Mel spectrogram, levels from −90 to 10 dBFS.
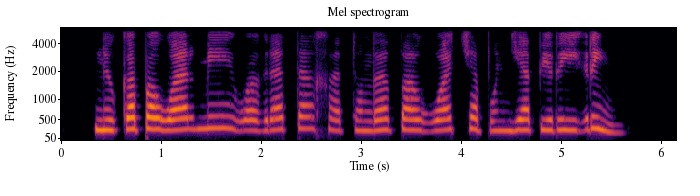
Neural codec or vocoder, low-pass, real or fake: codec, 16 kHz, 2 kbps, X-Codec, HuBERT features, trained on balanced general audio; 5.4 kHz; fake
